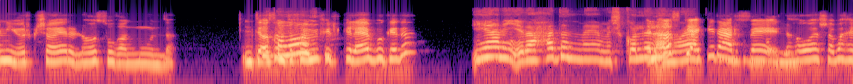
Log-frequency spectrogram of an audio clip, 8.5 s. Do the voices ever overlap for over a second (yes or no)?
yes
